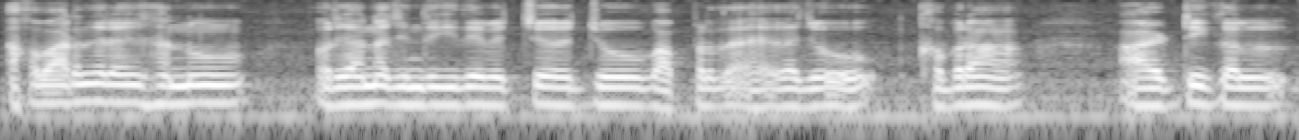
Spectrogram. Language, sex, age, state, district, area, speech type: Punjabi, male, 45-60, Punjab, Bathinda, urban, spontaneous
